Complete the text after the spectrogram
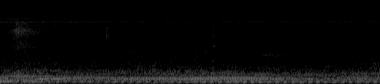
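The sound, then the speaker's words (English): A steady, low droning hum from a helicopter passing overhead in D.C., fairly faint, with a constant rotor-and-engine rumble and no voices; it is analyzing air quality for potential radiation threats around the inauguration, following the Little River Turnpike corridor. “There's a lot of helicopters flying over right now, analyzing air quality for potential radiation threats leading up to and upon the inauguration.”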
